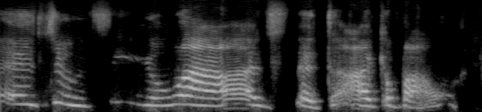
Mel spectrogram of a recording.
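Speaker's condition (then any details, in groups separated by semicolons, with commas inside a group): Speech and mobility impairment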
